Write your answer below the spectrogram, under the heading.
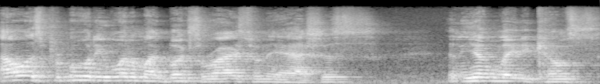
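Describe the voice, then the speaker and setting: With lively intonation and a moderate pace, a man talks in a room with audible echo while noticeable background noise carries on. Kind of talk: devotional message with personal stories.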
